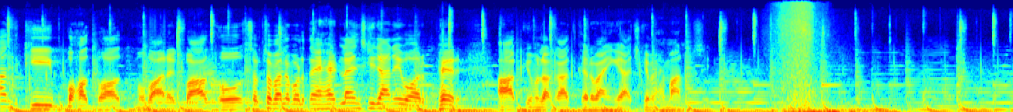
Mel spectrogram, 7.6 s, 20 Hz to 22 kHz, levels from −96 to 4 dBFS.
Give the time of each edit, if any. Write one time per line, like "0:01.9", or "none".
none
